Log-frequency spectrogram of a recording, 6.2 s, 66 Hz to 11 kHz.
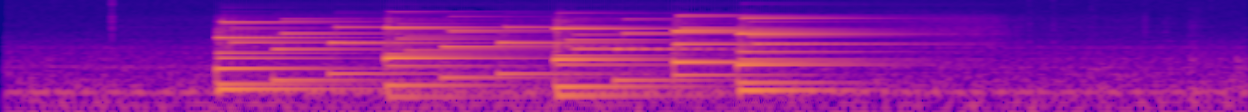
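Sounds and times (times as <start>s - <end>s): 
chime: 1.1s - 5.1s.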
